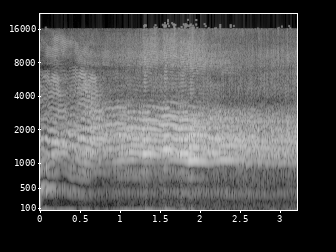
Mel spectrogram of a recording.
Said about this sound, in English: Well, my power is a super shriek. Super shriek? Super shriek. Check this out.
